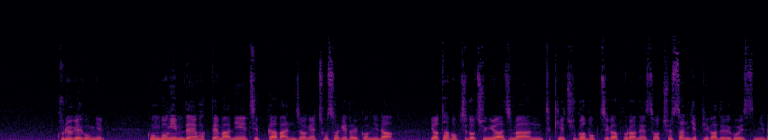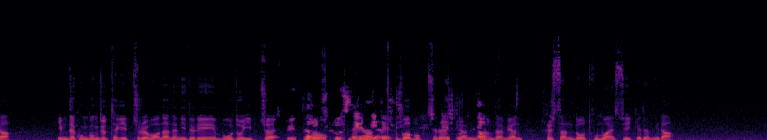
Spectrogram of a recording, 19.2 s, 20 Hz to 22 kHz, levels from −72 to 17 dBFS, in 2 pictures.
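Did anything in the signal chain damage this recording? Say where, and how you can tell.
Yes. Speech suppressed in double talk, at the call-processing stage: the speech dips at 13.03–13.34 s, 13.7–14.53 s, 15.06–15.55 s and 16.36–16.45 s, by roughly 10 dB (about 5 dB in the second). This is likely an echo canceller that could not separate the near talker from loudspeaker echo and ducked both.

The other side's voice is leaking through, also at the call-processing stage. A second voice runs from 13.28 to 15.74 s at roughly the same level as the main speech, with a brief scrap at 16.44–16.52 s about 10 dB lower. The likely cause is residual loudspeaker echo the canceller failed to remove.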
